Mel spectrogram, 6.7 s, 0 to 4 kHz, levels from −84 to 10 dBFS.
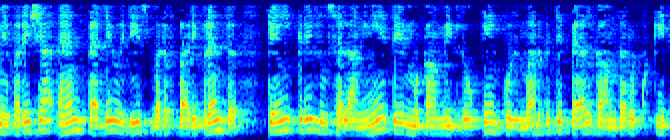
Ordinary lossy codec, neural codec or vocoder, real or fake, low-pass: MP3, 32 kbps; none; real; 3.6 kHz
